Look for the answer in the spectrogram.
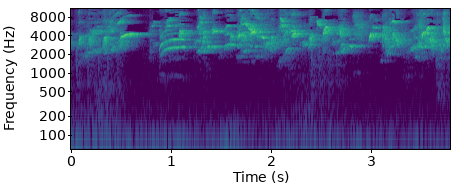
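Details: Goldfinch hybrid, European crossed with grey-crowned, giving lively high twitters in short bursts separated by brief pauses, mixing buzzy trills with sweet slurred notes over a quiet background.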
